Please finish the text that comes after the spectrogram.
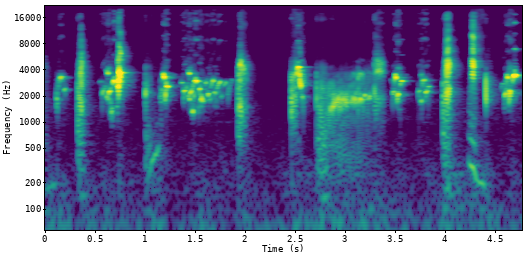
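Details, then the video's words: Male pet budgerigar in a steady stream of warbling chatter: dense high chirps, buzzy trills and scratchy notes packed close together, with a longer raspy warble in the middle and quick clicking tweets to finish. "Talking Parakeet"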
